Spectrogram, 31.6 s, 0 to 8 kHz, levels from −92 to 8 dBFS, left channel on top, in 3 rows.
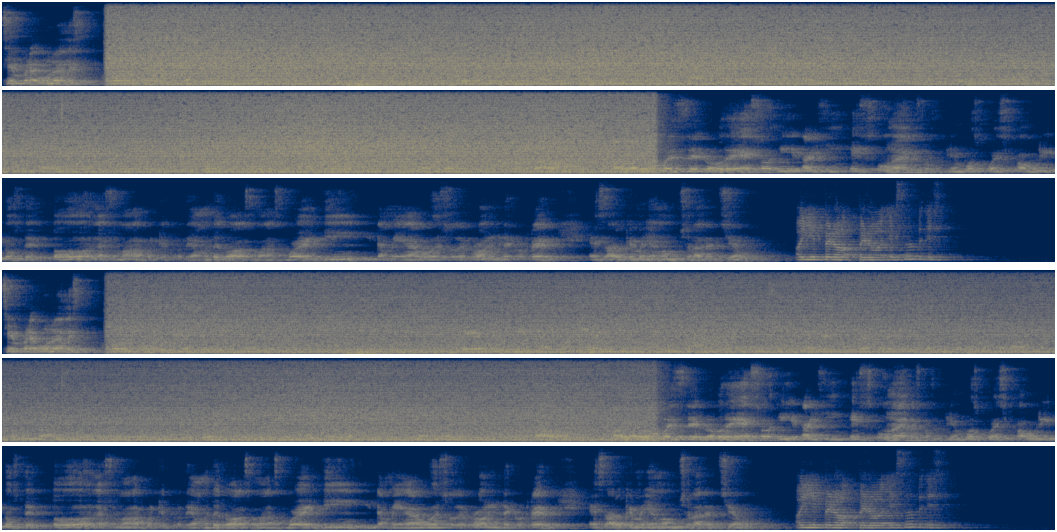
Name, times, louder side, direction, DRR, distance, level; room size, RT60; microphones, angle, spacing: voice 1, 0.0-4.0 4.5-6.4 6.8-28.5, equal, 75° right, 1 dB, 4.5 m, -32 dB
sound 1, 1.0-17.1, left 5 dB, 30° left, 0.6 m, -22 dB
voice 2, 29.0-30.4, left 1 dB, 10° left, -2 dB, 1.7 m, -32 dB
10.0 x 10.0 x 8.9 m, 0.89 s
head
